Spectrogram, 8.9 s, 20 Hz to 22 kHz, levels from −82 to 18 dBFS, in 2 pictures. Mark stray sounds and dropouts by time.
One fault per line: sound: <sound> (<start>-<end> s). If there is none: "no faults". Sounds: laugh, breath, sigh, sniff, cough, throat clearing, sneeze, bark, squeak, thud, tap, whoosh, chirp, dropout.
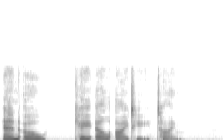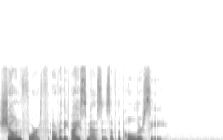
no faults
